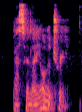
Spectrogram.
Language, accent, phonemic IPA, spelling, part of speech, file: English, Southern England, /basɪleɪˈɒlətɹi/, basileiolatry, noun, LL-Q1860 (eng)-basileiolatry.wav
- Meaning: Worship of the king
